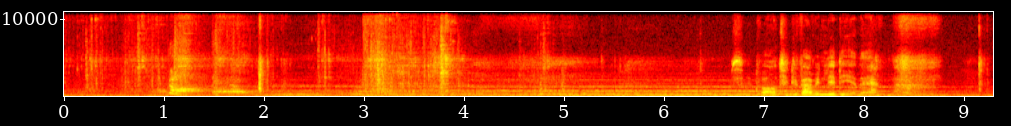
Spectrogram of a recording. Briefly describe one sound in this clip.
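An undead creature groans and growls.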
